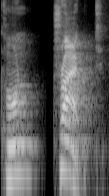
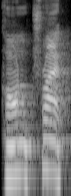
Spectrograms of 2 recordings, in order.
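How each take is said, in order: First: The stress is on the second syllable. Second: The stress is on the first syllable.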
